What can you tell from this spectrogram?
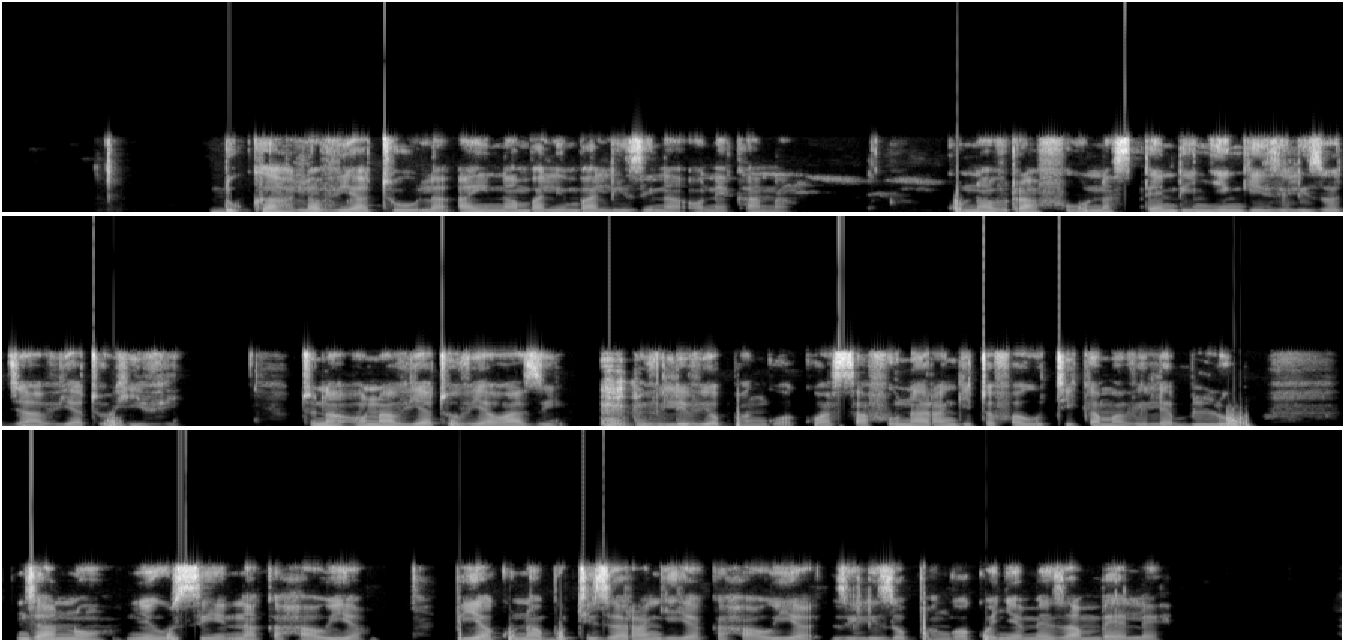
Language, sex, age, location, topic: Swahili, male, 18-24, Nairobi, finance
